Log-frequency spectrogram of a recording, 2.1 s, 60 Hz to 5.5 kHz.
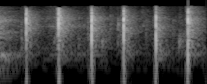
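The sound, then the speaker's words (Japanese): Hand clapping in celebration of a 20th birthday: six sharp, evenly spaced claps in a steady unison rhythm, each crisp and separated by a short gap, with no talk. “盛大な拍手でお祝いをしてあげてください”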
